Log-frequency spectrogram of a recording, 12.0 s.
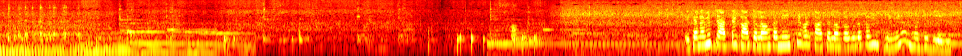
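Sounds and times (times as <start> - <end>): food sizzling in oil: 0.0 - 12.0
metal spatula scraping pan: 2.1 - 6.9
spatula knocking on pan: 2.7 - 3.2, 5.7 - 6.8.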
